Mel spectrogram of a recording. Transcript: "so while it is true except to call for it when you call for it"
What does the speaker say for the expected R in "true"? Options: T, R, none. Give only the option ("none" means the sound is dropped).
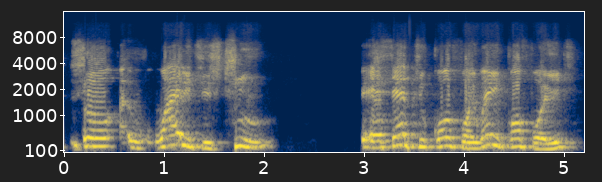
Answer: R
